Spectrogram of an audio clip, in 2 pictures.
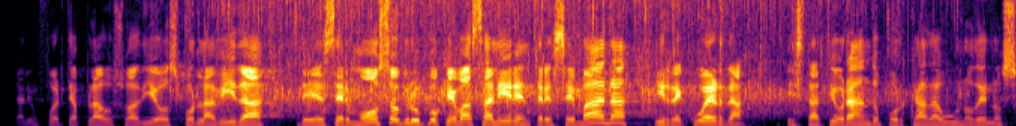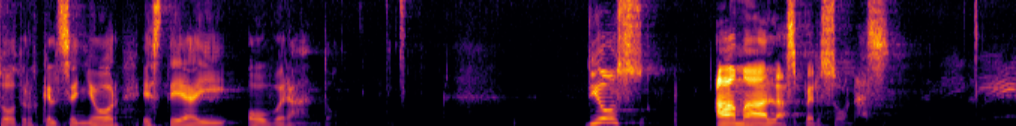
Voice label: SERMON SPA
